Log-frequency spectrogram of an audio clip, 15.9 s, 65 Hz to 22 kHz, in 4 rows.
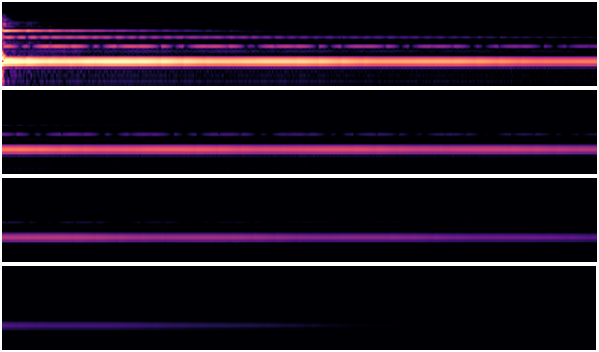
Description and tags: mono bell -8 F# 16sec
Semi tuned bell tones. All tones are derived from one bell.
